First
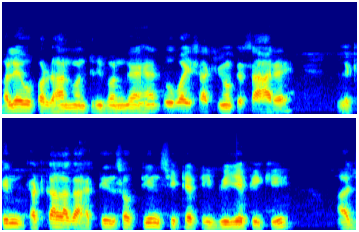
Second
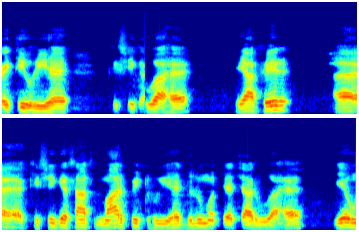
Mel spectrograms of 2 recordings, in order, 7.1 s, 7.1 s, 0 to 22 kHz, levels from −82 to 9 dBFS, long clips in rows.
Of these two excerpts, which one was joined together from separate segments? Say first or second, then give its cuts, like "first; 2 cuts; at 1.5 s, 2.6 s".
second; 1 cut; at 1.4 s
